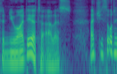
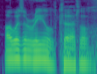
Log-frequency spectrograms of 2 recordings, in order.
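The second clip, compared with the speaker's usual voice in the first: deep sigh; 3 semitones higher, 4 dB louder than usual. A narrator's reading. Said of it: "with a deep sigh".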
